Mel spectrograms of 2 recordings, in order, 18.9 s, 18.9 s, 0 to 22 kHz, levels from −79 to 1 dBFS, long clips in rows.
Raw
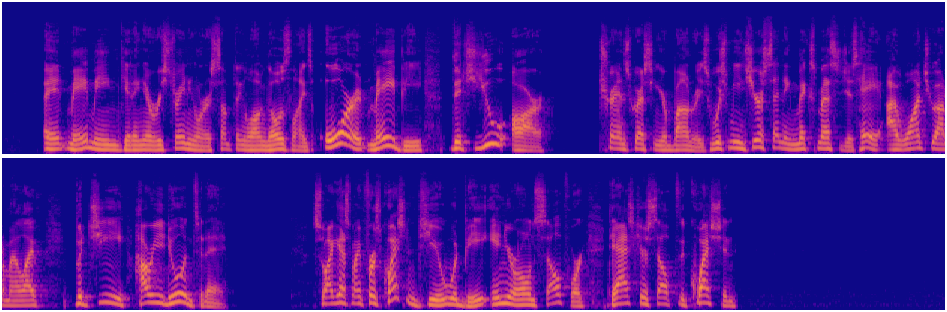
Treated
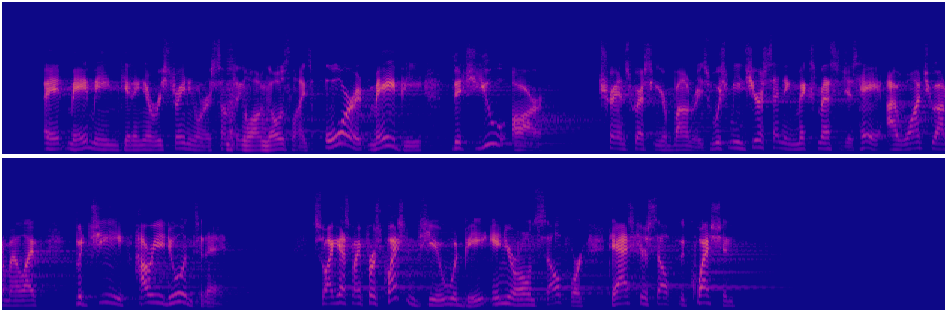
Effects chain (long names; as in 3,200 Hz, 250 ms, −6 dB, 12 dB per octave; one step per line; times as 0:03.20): resonant band-pass 2,200 Hz, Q 6.3
convolution reverb RT60 2.6 s, pre-delay 3 ms, DRR 17 dB
0:02.16–0:02.78: background raised ahead of every attack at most 21 dB per second
level +2.5 dB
